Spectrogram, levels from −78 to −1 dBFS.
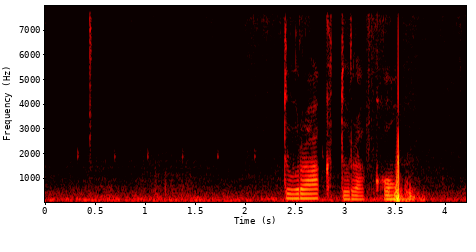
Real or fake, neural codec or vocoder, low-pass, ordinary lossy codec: real; none; none; none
